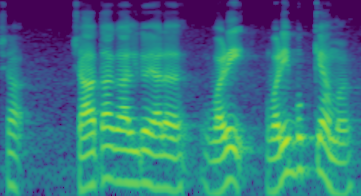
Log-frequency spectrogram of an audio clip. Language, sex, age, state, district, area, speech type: Sindhi, male, 18-30, Maharashtra, Thane, rural, spontaneous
